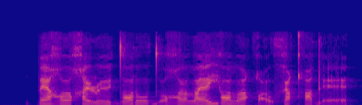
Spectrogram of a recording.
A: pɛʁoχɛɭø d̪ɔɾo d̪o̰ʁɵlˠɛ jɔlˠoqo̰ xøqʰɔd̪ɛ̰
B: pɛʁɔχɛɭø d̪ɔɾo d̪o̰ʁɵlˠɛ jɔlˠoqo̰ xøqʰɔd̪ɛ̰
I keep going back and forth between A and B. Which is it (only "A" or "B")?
A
